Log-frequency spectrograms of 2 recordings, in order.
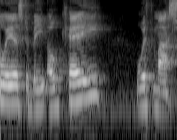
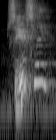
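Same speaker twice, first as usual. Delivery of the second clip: much higher, amazed "Seriously?"; stunned disbelief; 13 semitones higher than usual. Retold or imitated. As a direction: squeak it out in wide-eyed surprise. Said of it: "her eyes popped up wide, and she went".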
